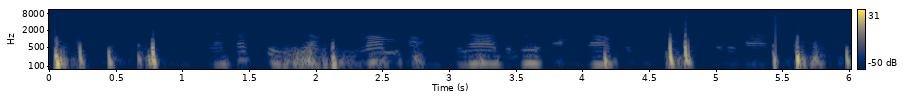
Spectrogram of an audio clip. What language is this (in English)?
Pashto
